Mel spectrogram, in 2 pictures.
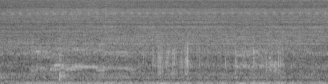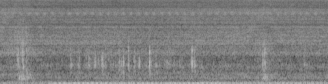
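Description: Pot of water with sliced koro bean pods heating on a gas stove burner: a steady burner hiss with small ticks and pops from the warming water. A low rumble grows stronger about six seconds in as the water nears the boil.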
